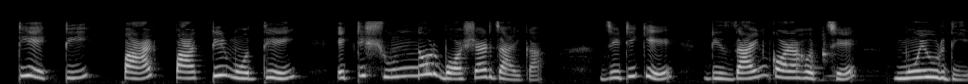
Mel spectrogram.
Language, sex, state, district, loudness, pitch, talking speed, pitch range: Bengali, female, West Bengal, Malda, -24 LUFS, 300 Hz, 100 wpm, 275-365 Hz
